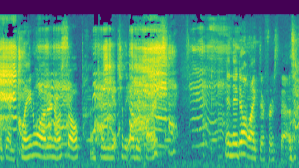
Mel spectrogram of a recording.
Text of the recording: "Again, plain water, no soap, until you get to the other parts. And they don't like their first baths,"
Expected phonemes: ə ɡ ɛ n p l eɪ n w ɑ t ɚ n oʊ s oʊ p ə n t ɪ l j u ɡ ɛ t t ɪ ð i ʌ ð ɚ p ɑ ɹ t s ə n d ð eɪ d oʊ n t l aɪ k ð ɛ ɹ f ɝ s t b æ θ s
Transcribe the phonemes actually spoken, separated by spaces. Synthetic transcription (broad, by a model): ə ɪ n p l eɪ n w ɑ t ɚ n oʊ s oʊ p ə n t ɪ l j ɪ ɡ ɛ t t ɪ ð i ʌ ð ɚ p ɑ ɹ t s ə n ð eɪ d oʊ n t l aɪ k ð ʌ ɹ f ɝ s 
